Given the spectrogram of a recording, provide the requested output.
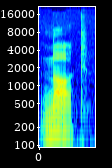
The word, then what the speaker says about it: knock: here as well knock here the K is silent and we only pronounce it will be pronounced as knock light knife Knight so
